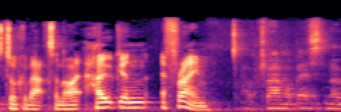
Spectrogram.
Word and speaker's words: Ephraim: Hogan Ephraim. I'll try my best, no pressure. First of all, did I pronounce the surname right? Ephraim, yeah.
